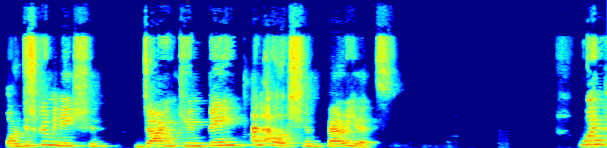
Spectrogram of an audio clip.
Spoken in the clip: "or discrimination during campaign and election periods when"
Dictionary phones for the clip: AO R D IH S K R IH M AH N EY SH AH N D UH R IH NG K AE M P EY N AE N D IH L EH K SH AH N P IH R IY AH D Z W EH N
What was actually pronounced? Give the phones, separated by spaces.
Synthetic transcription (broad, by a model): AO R D IH S K R IH M AH N EY SH AH N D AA IH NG K AE M P EY N AE N D IH L EH K SH AH N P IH R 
